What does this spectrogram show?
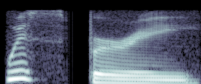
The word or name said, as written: whispery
